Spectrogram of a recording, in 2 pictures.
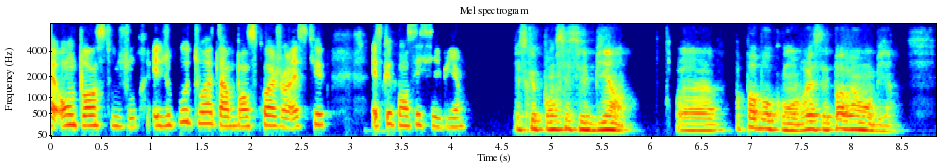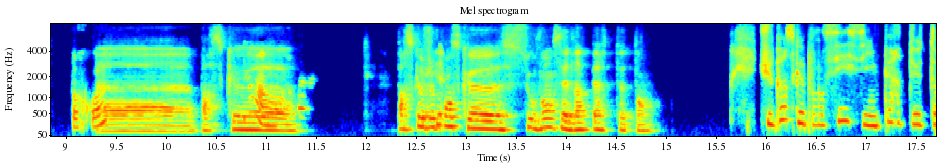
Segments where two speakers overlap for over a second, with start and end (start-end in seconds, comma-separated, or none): none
